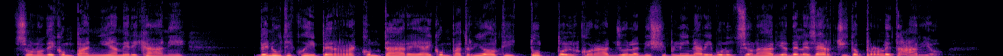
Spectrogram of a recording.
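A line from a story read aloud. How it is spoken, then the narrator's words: Shouting. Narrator (Italian): gridando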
